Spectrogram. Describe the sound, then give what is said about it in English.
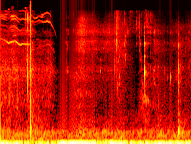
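Chewing frozen corn kernels, very cold, eaten one at a time: a few sharp crunchy bites early on, then softer wet squishy mastication continuing steadily, no talking. “It's like kind of crunchy, but it melts so fast in your mouth that it isn't crunchy at the end.”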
